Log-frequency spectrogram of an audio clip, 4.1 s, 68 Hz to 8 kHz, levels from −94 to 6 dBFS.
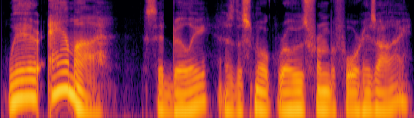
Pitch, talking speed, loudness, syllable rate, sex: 110 Hz, 190 wpm, -18 LUFS, 5.3 syllables/s, male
